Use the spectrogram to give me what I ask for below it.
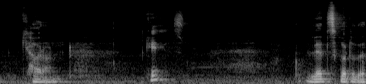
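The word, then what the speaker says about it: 결혼: Many beginner level learners will pronounce it like kyolhon, right? But this is not kyolhon. As we can see here, it's pronounced like kyoron.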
